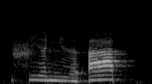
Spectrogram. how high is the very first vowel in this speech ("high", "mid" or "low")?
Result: high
